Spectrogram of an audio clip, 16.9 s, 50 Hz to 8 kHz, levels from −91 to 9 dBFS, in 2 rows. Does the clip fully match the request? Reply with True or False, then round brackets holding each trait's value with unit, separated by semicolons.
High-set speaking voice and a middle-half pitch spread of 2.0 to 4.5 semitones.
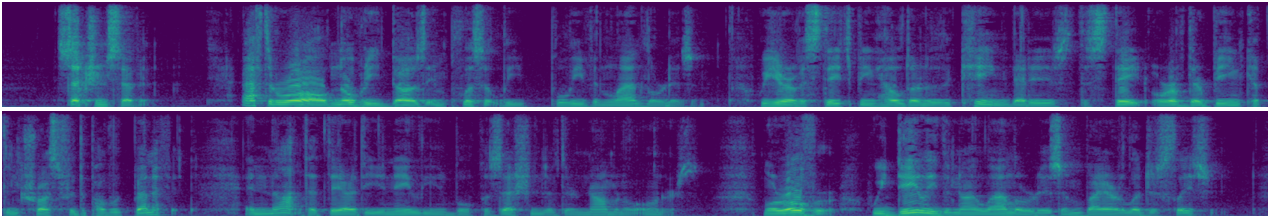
False (110 Hz; 3.4 semitones)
